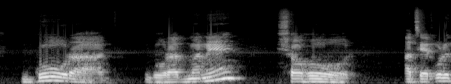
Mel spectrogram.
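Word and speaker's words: город: ও এর ওদে গেও গো আর ও দে গোরাদ লাস্টের এই এটার উচ্চারণ হবে এর মত তাহলে এটা আমরা বলব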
